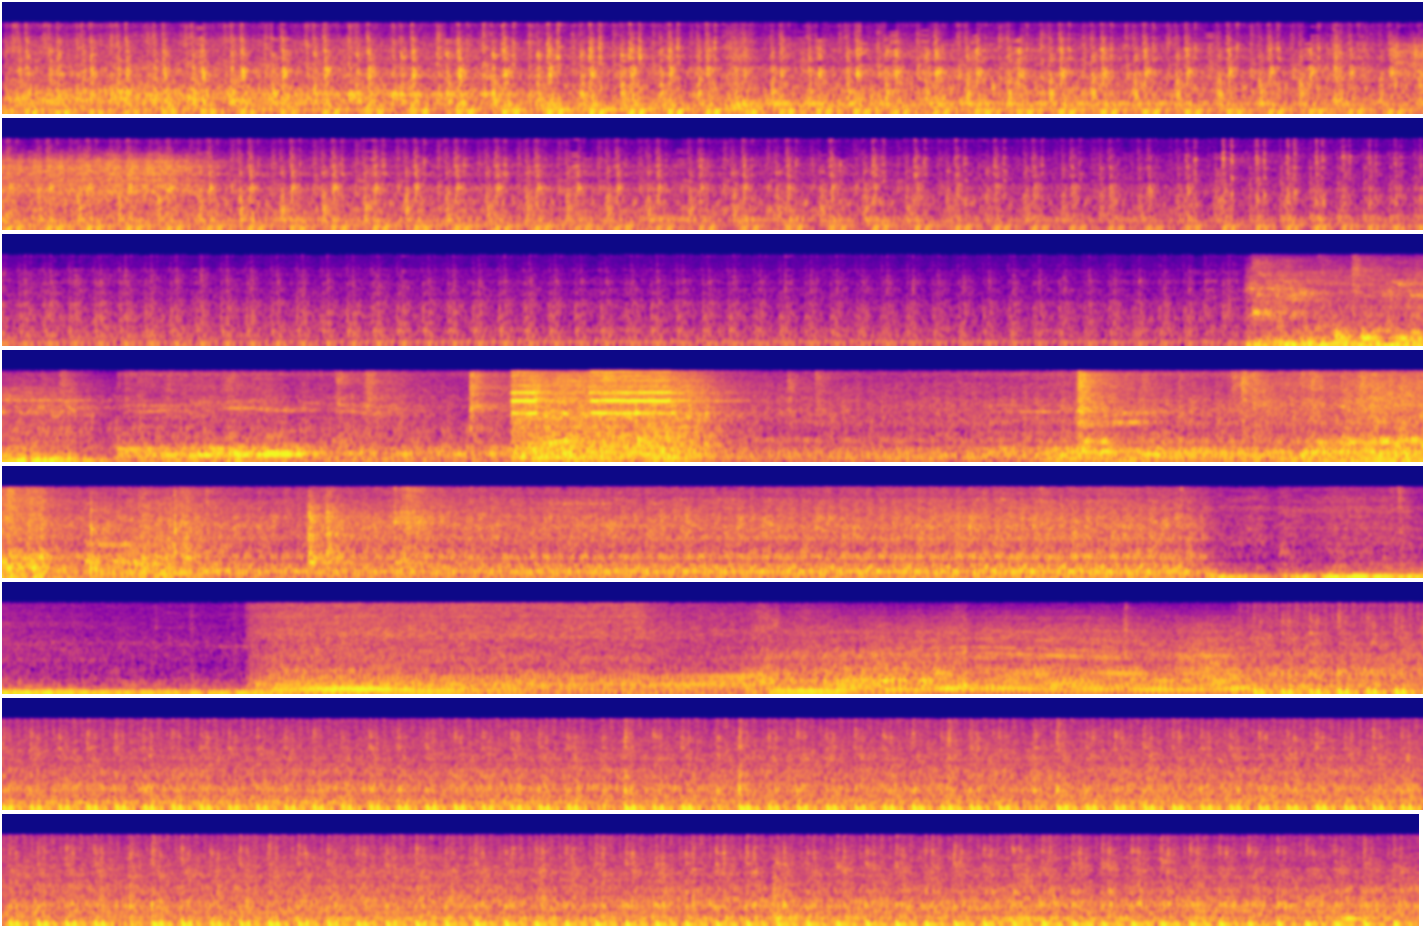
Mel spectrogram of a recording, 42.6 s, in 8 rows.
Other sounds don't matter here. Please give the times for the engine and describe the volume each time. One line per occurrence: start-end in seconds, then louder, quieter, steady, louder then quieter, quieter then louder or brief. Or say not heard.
0.0-42.5 quieter then louder.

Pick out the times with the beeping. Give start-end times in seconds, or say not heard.
17.9-18.7.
